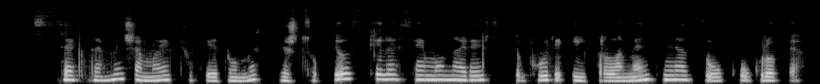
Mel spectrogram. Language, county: Lithuanian, Marijampolė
